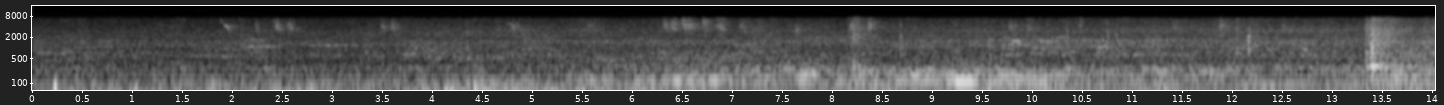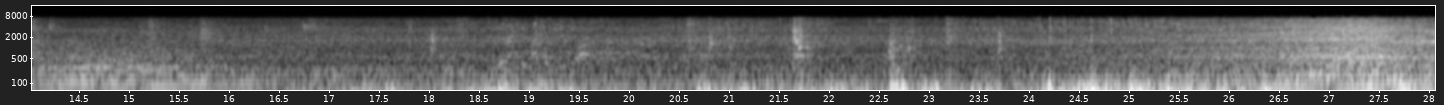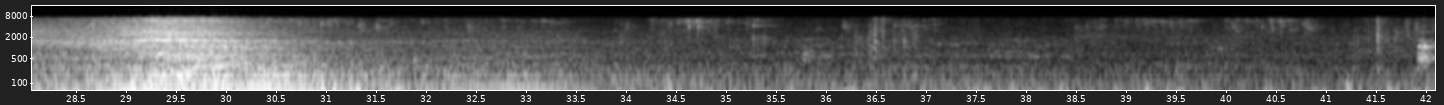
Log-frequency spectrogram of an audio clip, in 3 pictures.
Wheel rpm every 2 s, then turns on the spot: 0, 0, 0, 0, 0, 0, 0, 0, 0, 0, 0, 0, 0, 0, 0, 0, 0, 0, 0, 0, 0.
none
